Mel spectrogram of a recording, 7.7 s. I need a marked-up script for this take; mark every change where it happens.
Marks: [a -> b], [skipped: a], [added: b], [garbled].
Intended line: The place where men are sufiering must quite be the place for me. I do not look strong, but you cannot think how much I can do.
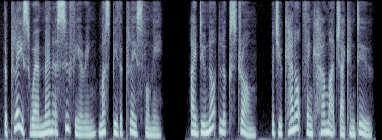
The place where men are sufiering must [skipped: quite] be the place for me. I do not look strong, but you cannot think how much I can do.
